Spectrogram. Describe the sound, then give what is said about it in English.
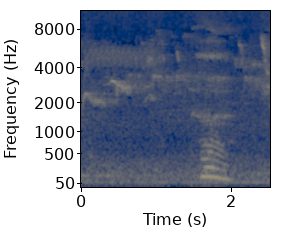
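Faint bird chirps come from outdoors, a few thin high calls scattered across a quiet background, with a brief low murmur rising in the middle. “The birds are good.”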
